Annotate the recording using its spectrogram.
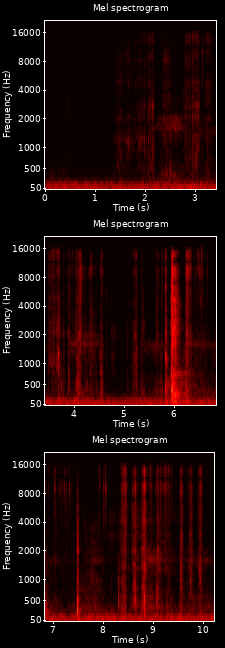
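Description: Scissors trimming a sliver off the edge of a piece of cardstock: a scatter of small snips and clicks with the paper rustling as it is handled, and one sharper click about six seconds in.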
